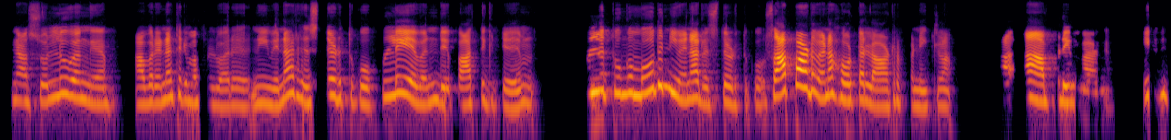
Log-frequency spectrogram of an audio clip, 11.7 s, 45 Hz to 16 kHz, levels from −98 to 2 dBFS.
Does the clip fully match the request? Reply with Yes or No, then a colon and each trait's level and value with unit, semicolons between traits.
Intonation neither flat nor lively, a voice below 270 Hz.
No: wide, 5.9 semitones; high, 230 Hz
